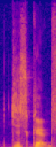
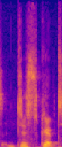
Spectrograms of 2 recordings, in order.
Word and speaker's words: Descript: And that's Descript is spelled D-E, how do you spell it? D-E-S-C-R-I-P-T. So it's like script, but with D-E at the beginning of it.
